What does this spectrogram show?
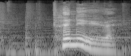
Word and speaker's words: pneu: PNEU. Pneu. Pneu.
